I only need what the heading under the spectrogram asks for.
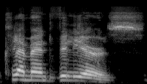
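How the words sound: The name is pronounced the English way. "that's the anglicized pronunciation"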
